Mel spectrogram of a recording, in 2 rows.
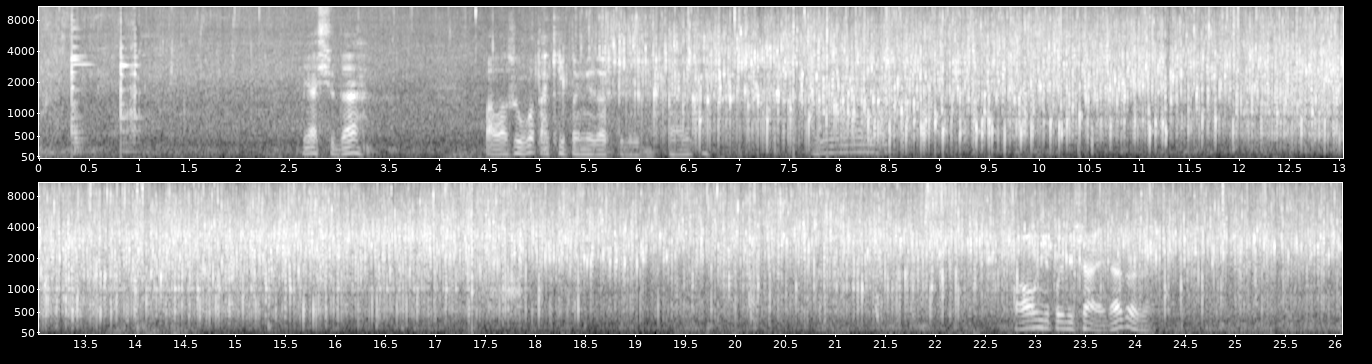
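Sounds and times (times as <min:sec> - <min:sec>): food sizzling in fat: 0:00.0 - 0:26.0.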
